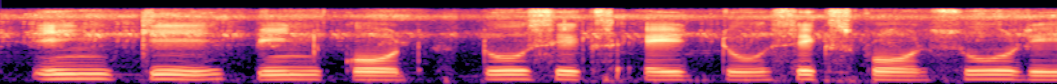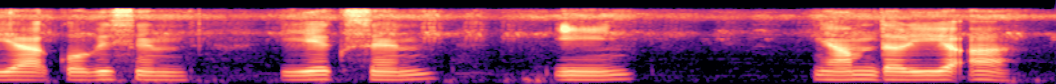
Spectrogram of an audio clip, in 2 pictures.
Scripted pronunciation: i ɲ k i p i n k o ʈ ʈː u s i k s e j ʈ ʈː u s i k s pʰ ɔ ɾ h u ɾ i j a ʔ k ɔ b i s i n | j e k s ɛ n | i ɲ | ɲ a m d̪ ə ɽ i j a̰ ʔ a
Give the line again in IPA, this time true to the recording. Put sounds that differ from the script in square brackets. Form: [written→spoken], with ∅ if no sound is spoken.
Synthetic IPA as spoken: i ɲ k i p i n k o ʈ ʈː u s i k s e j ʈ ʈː u s i k s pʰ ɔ ɾ [h→s] u ɾ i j a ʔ k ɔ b i s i n | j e k s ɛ n | i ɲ | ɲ a m d̪ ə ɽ i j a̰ ʔ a

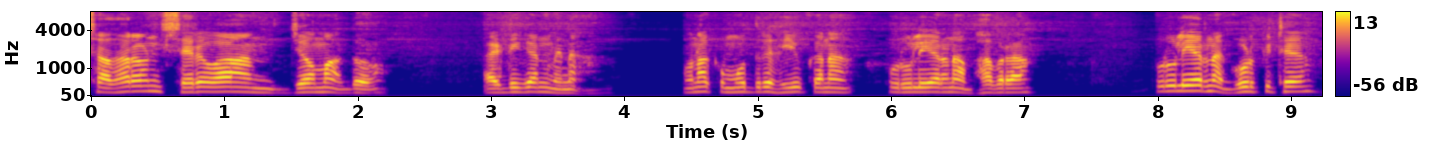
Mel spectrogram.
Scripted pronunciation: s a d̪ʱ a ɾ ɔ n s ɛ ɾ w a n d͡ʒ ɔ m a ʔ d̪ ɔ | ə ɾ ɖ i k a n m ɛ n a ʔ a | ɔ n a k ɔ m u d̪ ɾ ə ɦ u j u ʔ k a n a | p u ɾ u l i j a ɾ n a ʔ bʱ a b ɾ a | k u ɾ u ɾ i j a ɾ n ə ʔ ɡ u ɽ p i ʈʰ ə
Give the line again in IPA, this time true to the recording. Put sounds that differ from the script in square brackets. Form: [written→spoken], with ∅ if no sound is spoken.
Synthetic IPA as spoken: s a d̪ʱ a ɾ ɔ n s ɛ ɾ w a n d͡ʒ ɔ m a ʔ d̪ ɔ | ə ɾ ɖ i [k→ɡ] a n m ɛ n a ʔ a | ɔ n a k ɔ m u d̪ ɾ ə ɦ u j u ʔ k a n a | p u ɾ u l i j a ɾ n a ʔ bʱ a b ɾ a | [k→p] u ɾ u [ɾ→l] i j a ɾ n [ə→a] ʔ ɡ u ɽ p i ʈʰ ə

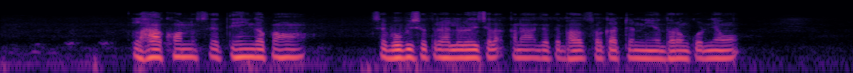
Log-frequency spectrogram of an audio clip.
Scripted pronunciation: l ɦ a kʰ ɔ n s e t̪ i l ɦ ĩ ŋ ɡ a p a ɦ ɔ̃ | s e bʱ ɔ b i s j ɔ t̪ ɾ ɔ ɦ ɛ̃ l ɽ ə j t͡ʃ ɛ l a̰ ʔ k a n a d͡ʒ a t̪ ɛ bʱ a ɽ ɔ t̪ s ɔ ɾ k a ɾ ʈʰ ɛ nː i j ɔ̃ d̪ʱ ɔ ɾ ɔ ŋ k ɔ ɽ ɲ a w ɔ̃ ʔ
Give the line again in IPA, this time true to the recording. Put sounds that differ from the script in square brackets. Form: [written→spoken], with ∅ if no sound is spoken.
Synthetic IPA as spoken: l ɦ a kʰ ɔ n s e t̪ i [l→∅] ɦ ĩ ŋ ɡ a p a ɦ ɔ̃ | s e bʱ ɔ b i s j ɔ t̪ ɾ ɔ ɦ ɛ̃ l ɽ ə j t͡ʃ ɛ l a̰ ʔ k a n a d͡ʒ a t̪ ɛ bʱ a [ɽ→ɾ] ɔ t̪ s ɔ ɾ k a ɾ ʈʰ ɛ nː i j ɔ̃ d̪ʱ ɔ ɾ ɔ [ŋ→m] k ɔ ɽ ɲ a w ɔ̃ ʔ

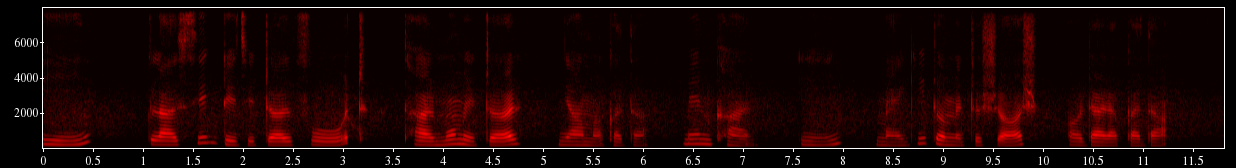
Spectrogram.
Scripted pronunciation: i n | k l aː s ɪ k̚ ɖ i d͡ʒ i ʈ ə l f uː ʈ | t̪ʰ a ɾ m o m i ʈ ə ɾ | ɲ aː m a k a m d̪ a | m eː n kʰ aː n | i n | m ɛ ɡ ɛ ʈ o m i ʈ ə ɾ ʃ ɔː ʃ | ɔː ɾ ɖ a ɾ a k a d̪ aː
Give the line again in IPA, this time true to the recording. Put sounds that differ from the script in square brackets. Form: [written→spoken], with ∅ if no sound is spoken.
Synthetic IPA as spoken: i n | k l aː s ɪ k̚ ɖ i d͡ʒ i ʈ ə l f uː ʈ | t̪ʰ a ɾ m o m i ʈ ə ɾ | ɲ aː m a k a [m→∅] d̪ a | m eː n kʰ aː n | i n | m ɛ ɡ [ɛ→i] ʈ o m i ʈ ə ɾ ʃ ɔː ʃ | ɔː ɾ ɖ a ɾ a k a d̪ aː

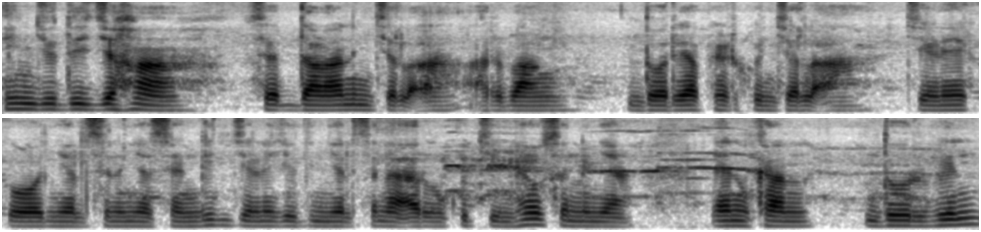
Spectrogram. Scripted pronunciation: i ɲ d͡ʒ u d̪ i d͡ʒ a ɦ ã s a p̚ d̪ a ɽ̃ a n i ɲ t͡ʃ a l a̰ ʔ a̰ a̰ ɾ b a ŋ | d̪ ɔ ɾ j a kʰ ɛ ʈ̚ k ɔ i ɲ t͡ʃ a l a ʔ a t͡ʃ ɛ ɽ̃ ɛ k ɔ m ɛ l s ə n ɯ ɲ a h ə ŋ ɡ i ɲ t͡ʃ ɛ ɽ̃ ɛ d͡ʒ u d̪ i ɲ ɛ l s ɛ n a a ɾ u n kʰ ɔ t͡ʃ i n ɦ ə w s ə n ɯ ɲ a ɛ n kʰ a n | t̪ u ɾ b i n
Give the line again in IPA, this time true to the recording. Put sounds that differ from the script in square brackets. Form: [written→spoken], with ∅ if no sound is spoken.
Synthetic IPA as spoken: i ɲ d͡ʒ u d̪ i d͡ʒ a ɦ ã s [a→ɛ] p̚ d̪ a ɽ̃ a n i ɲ t͡ʃ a l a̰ ʔ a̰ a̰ ɾ b a ŋ | d̪ ɔ ɾ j a [kʰ→pʰ] ɛ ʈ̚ k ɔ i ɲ t͡ʃ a l a ʔ a t͡ʃ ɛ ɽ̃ ɛ k ɔ [m→ɲ] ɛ l s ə n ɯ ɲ a [h→s] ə ŋ ɡ i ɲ t͡ʃ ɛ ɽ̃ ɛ d͡ʒ u d̪ i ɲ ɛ l s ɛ n a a ɾ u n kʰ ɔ t͡ʃ i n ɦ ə w s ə n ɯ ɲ a ɛ n kʰ a n | [t̪→d̪] u ɾ b i n

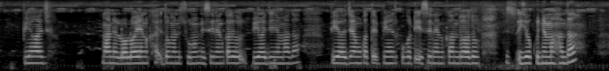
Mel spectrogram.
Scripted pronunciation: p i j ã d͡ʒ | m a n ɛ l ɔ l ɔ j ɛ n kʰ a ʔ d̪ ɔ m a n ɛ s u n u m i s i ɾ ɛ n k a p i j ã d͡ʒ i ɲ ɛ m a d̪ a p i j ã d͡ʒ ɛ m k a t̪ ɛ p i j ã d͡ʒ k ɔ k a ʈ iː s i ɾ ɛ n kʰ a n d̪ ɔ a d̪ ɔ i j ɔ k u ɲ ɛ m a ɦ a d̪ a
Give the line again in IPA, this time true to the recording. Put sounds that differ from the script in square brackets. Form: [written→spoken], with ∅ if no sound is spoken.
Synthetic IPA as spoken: p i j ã d͡ʒ | m a n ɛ l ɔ l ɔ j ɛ n kʰ a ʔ d̪ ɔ m a n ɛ s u n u m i s i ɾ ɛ n k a p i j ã d͡ʒ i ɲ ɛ m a d̪ a p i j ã d͡ʒ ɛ m k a t̪ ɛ p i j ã d͡ʒ k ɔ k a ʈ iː s i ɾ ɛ n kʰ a n d̪ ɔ a d̪ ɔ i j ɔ k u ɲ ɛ m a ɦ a d̪ a

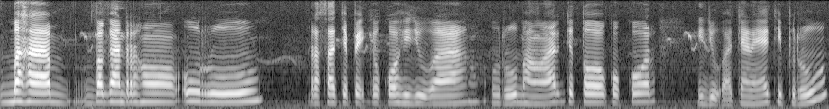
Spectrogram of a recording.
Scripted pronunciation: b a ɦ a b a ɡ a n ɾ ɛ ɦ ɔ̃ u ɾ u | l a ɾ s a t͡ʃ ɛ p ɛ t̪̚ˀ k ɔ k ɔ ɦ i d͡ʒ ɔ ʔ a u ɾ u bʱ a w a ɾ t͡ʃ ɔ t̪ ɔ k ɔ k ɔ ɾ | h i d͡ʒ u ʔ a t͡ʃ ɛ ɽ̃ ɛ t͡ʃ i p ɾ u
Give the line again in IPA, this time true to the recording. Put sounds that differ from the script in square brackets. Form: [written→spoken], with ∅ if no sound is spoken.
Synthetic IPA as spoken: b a ɦ a b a ɡ a n ɾ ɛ ɦ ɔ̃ u ɾ u | [l→ɾ] a [ɾ→∅] s a t͡ʃ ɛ p ɛ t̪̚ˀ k ɔ k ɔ ɦ i d͡ʒ [ɔ→u] ʔ a u ɾ u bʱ a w a ɾ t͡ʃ ɔ t̪ ɔ k ɔ k ɔ ɾ | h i d͡ʒ u ʔ a t͡ʃ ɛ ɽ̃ ɛ t͡ʃ i p ɾ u

